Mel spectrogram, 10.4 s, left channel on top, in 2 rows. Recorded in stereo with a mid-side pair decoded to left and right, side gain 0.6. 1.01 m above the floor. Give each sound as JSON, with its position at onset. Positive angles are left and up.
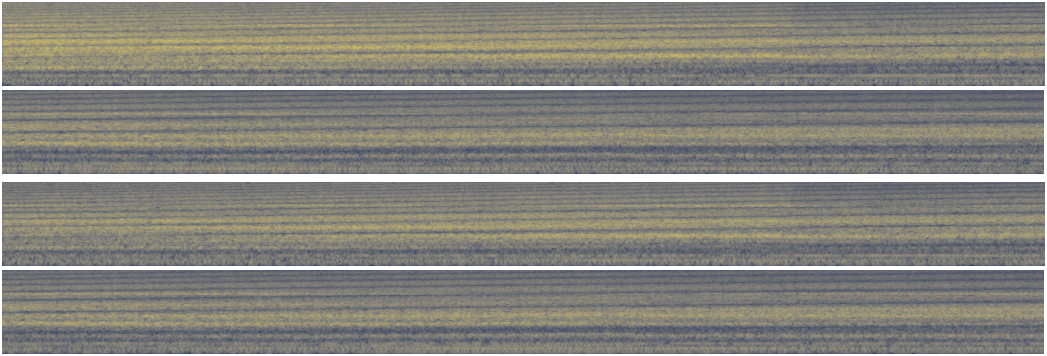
{"t": 0.0, "sound": "a drone", "azimuth_deg": 40}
